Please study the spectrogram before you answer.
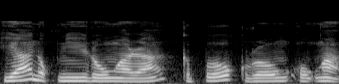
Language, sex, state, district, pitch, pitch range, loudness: Garo, male, Meghalaya, West Garo Hills, 160 Hz, 150-170 Hz, -15 LUFS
